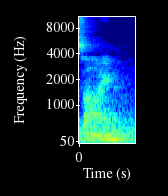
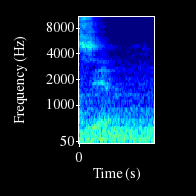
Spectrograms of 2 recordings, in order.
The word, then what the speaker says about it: sine: on your calculator and it is pronounced sign not sin so Define vibrations so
